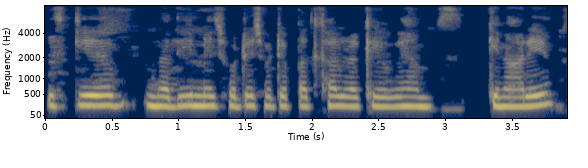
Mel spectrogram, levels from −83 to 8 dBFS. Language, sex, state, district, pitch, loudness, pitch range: Hindi, female, Bihar, Purnia, 225 Hz, -18 LUFS, 215-230 Hz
